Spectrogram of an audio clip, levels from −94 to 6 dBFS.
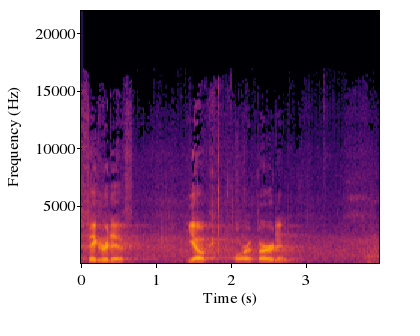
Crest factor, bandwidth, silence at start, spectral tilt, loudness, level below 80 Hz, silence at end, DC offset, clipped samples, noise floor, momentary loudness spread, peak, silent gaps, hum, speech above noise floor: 22 dB; 16.5 kHz; 0 s; -3 dB/octave; -19 LUFS; -72 dBFS; 0 s; under 0.1%; under 0.1%; -43 dBFS; 22 LU; 0 dBFS; none; none; 24 dB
